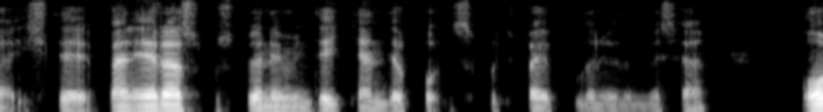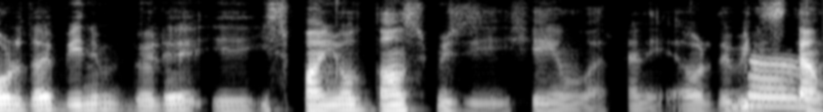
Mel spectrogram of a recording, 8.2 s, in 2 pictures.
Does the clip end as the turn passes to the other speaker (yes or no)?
no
